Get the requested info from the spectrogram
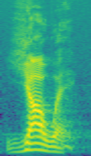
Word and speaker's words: Yahweh: The vowels were added later so that it could be pronounced Yahweh.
